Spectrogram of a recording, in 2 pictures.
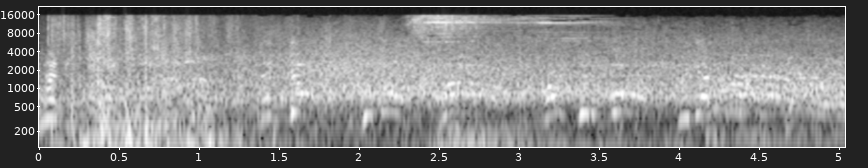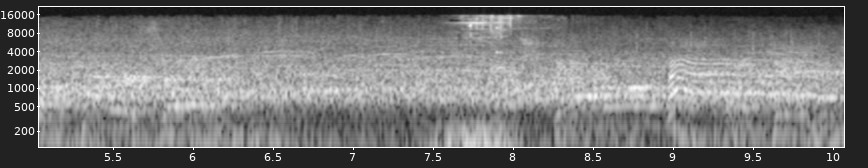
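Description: A stadium crowd cheers loudly.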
